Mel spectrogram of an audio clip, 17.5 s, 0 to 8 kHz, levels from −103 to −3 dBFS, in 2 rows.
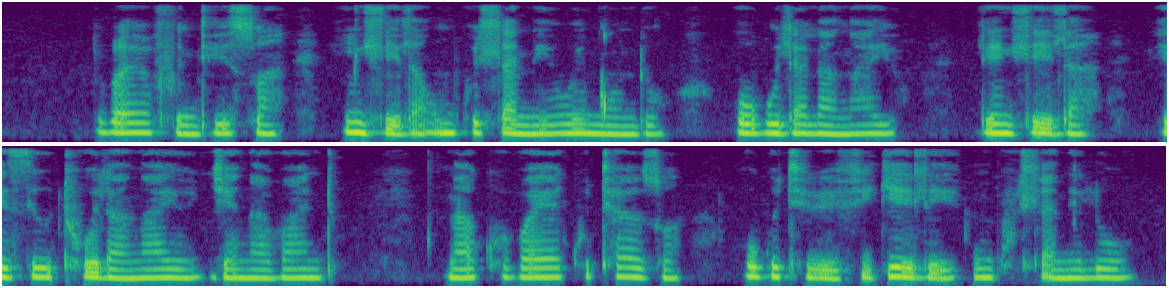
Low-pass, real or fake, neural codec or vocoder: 7.2 kHz; real; none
